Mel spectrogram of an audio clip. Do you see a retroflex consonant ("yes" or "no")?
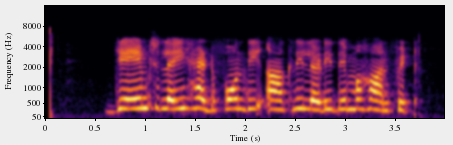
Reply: yes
